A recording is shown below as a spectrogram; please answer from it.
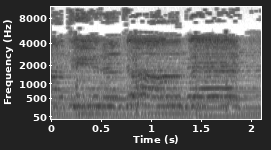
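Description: An ilahi, an Islamic devotional song, sung by male and female voices over a steady low drone.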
